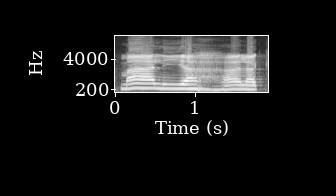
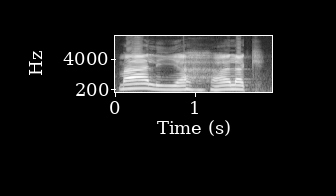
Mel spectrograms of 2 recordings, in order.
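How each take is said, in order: The two takes are said the same way.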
